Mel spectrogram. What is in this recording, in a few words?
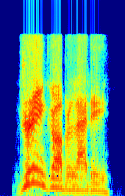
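English male; Pirates Of The Caribbean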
